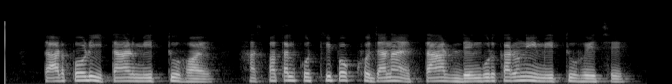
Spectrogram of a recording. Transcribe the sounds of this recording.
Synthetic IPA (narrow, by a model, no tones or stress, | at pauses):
t̪aɾpɔɾit̪ãɾmɾit̪ːuɦɔe | haʃpat̪alkot̪ːɾipokʰːod͡ʑanaet̪ãɾɖeŋɡuɾkaɾonejmɾit̪ːuɦojet͡ɕʰe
